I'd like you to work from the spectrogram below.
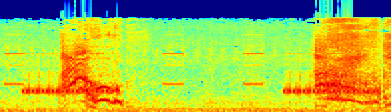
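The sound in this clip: Telephone dialing tones as a call is placed: two bursts of rapid, pulsing beeps on a steady mid-pitched tone, separated by a quieter gap.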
